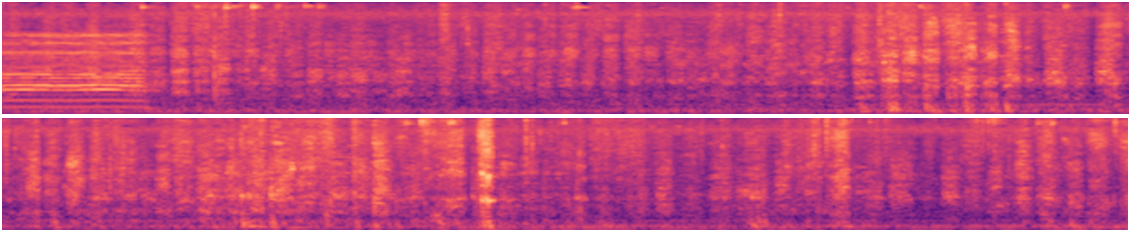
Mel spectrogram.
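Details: Rottweiler, part of a family of dogs, panting in quick breathy bursts of about two to three per second, opened by a short tonal whine-like sound and set against a steady low hum.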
